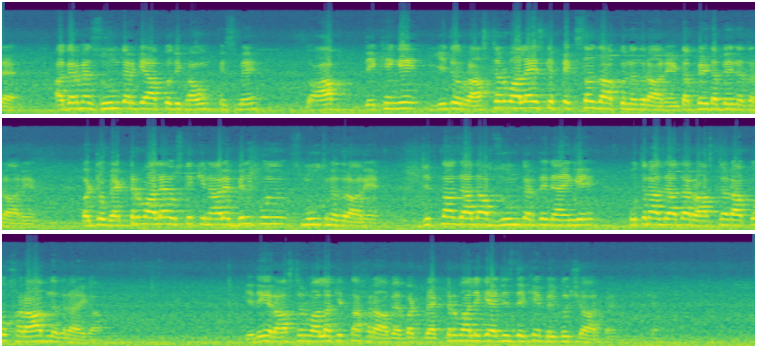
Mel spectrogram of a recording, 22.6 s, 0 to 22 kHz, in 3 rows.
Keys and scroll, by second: 0.3 ctrl+=, 2.9 ctrl+=, 5.6 ctrl+=, 10.6 ctrl+=, 12.4 space, 16.5 space.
